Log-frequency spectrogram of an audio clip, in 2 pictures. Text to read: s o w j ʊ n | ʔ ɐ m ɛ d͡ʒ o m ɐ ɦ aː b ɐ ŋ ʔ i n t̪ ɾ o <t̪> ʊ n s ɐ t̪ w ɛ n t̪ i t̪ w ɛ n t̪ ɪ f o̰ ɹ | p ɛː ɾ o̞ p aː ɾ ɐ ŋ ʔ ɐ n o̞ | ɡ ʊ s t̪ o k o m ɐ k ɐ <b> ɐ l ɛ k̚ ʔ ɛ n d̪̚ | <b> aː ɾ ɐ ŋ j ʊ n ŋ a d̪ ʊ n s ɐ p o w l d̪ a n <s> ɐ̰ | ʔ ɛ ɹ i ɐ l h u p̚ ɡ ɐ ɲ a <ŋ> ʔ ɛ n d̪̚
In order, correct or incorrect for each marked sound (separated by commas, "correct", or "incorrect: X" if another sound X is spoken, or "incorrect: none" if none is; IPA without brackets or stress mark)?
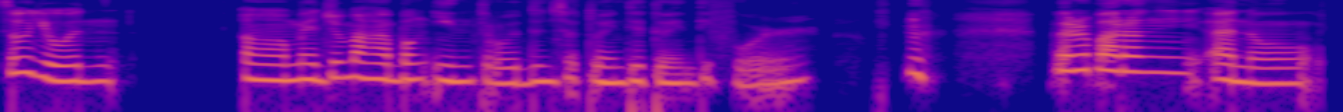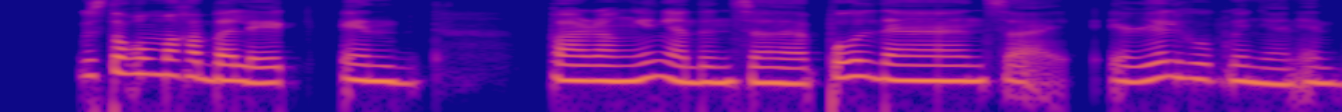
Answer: incorrect: d̪, correct, incorrect: p, correct, incorrect: n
